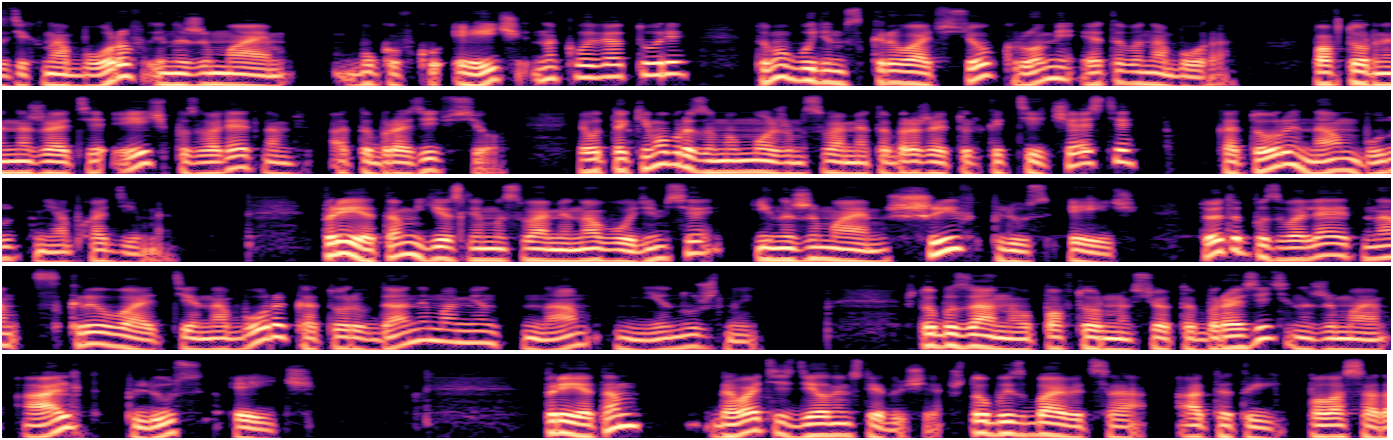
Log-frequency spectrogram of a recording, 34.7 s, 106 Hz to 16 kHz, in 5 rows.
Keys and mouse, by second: 3.4 h, 4.3-6.3 middle drag, 7.9 h, 8.7 middle click, 10.2-14.1 typing, 15.2 click, 19.3 shift+h, 20.8 shift+h, 21.6 shift+h, 22.1 shift+h, 22.9-23.9 drag, 28.9 alt+h, 31.1 click.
